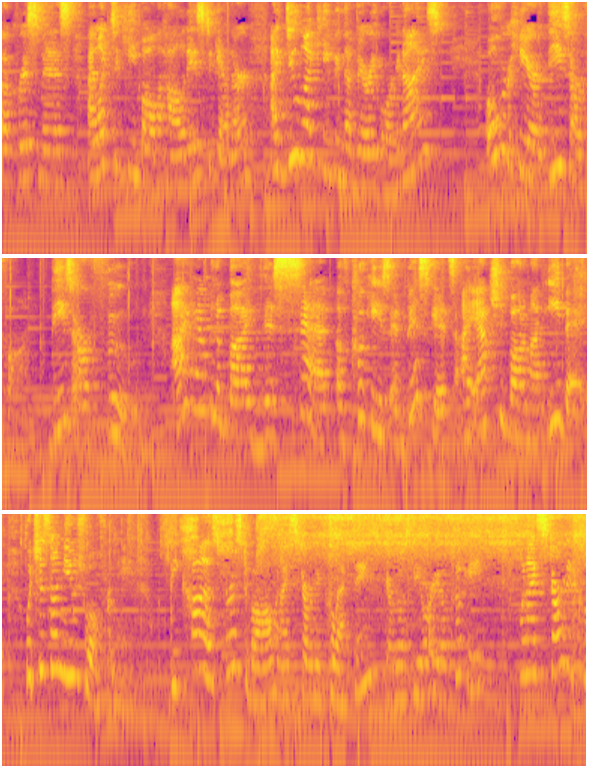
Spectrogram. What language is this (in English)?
English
